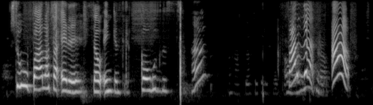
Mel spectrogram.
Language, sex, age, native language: Icelandic, female, 12, Icelandic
